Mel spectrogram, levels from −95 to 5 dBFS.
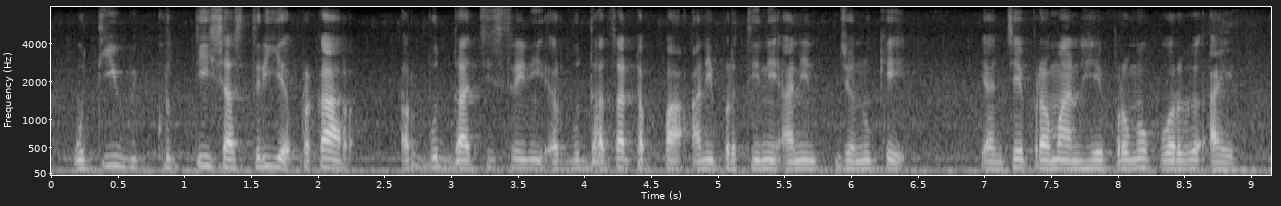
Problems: none marked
